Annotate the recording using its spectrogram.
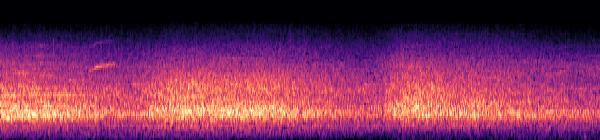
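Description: A large crowd cheers and roars loudly in a big arena.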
